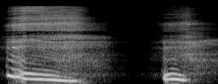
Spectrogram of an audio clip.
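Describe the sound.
A voiced human yawn, a long moaning tone that slides downward in pitch, then a shorter second yawn with the same falling sound after a brief silence; fairly loud and alone.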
